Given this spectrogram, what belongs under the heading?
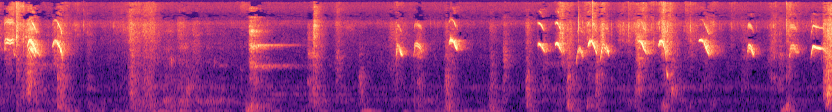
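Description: Young chicks cheeping in short, high bursts, some single and some in quick clusters, close by over a quiet background with occasional soft thumps.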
